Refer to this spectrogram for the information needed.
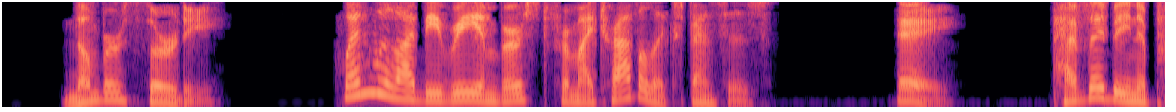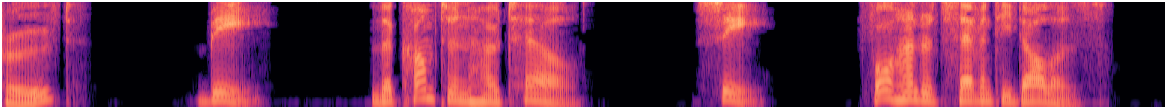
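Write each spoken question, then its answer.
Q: When will I be reimbursed for my travel expenses?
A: A: Have they been approved?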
